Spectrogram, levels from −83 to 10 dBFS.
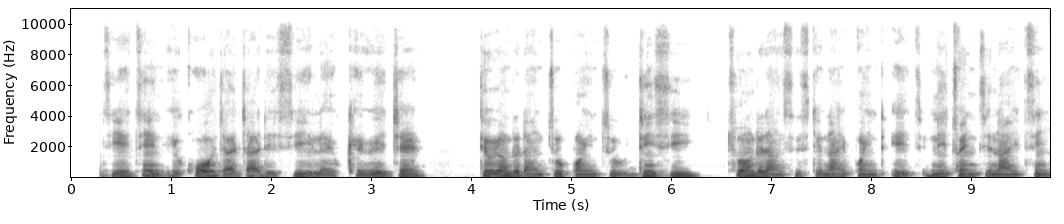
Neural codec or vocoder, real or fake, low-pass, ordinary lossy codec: none; real; 9.9 kHz; none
